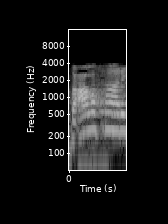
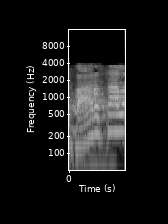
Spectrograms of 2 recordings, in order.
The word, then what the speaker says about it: బాలసారే: గబగబా తల ఏదో ఆ బాలసారి చేస్తుంటారు భారశాల కాదు బాలసారే బాలసారే అంటే బాలునకు ఇస్తున్న సారే కానుక దాన్ని భారశాల భారశాల భారశాల ఎంత భారమైనా ఎక్కించారు అసలు దాని ఉచ్చారణ బాలసారే బాలసారే యందు ఆ ప్రసవమైనటువంటి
